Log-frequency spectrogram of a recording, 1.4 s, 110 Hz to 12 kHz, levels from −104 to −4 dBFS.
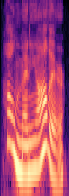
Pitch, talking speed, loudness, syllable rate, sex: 250 Hz, 170 wpm, -13 LUFS, 6.5 syllables/s, female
